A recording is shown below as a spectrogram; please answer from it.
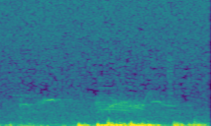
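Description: Faint bird calls over a low, gusty rumble of wind on the microphone, loudest through the second half.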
